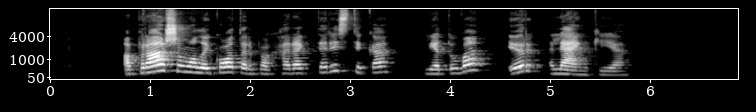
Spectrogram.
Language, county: Lithuanian, Vilnius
